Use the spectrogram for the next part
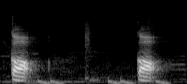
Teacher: hai Hai kok kok jadi rendah ya karena konsonan sedang apabila ditambahkan dengan suku kata mati akan menghasilkan nada rendah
